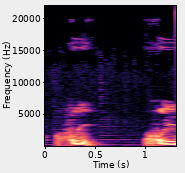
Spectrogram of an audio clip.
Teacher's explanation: वर्ण उच्चारताना शेंडा मूर्धेला जाऊन भिडत असतो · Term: मूर्धन्य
